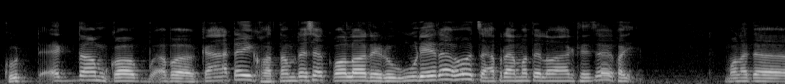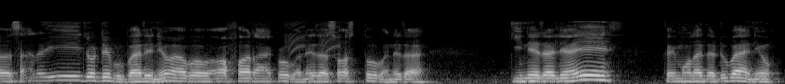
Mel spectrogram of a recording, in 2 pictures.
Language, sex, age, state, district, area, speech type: Nepali, male, 45-60, West Bengal, Darjeeling, rural, spontaneous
